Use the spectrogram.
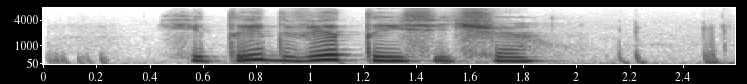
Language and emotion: Russian, neutral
